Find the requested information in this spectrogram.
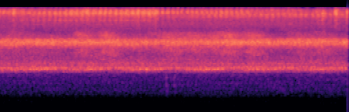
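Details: Night-time forest cricket chorus: a constant, piercing high trill from many insects. The layered tones barely change in level and no other sound stands out from the drone.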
